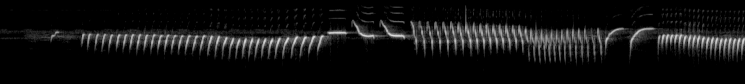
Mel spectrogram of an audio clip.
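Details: Long, emotional canary song used to coax young canaries into learning to sing: fast even trills that dip gradually, then sharp rising and falling whistles, a bright buzzy rattle and a closing rolled trill.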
